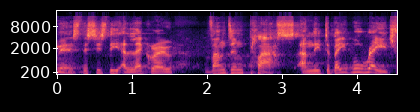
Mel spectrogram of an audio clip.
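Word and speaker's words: Vanden Plas: And the debate will rage forever on, is it Van den Plas? Is it Van den Pla? Fuzz tells me it's Van den Plas. Apparently it's a Flemish name and you pronounce it with a hard S.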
